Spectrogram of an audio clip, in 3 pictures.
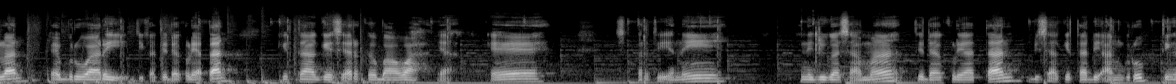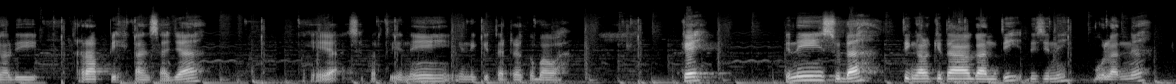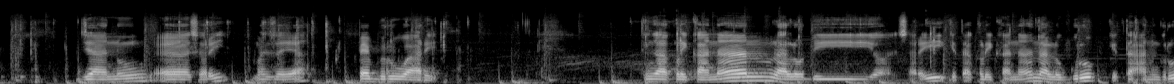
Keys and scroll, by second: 23.5-25.3 typing, 26.5-28.5 typing.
